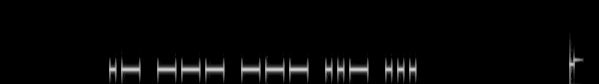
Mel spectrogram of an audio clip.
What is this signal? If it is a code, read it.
Morse code, heard as a keyed tone, about 20 wpm, 700 Hz. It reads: AOOUS
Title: Code Groups - 5 Letters - 20wpm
